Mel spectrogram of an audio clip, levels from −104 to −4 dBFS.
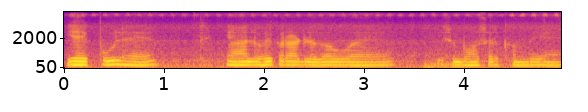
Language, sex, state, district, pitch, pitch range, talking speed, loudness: Hindi, male, Chhattisgarh, Rajnandgaon, 130 Hz, 125-140 Hz, 190 wpm, -14 LUFS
